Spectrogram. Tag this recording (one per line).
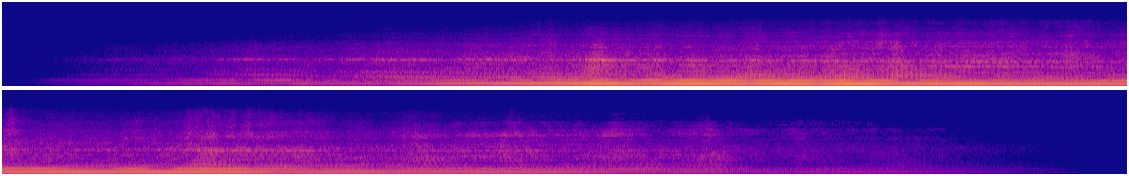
aviation
aeroplane
plane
